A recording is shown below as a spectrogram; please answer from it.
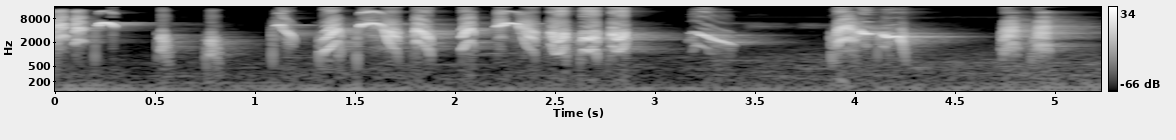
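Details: Long-tailed shrike (cendet) in lively, emotional song. Sharp up-and-down whistled slurs and harsh, rasping notes come in a rapid string, broken by short silences, with no other sounds.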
